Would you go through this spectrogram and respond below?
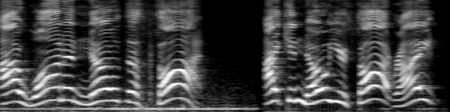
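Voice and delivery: mock indignant manager; insistent manager demand. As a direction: insist on hearing their reasoning. Manager voiced demanding explanation.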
